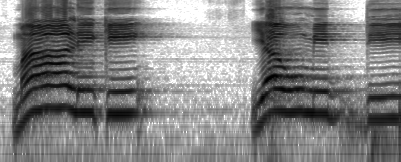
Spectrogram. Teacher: Maliki dibaca dua harakah, dan maliki di sini muraqqaqah semuanya sehingga dia datar flat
